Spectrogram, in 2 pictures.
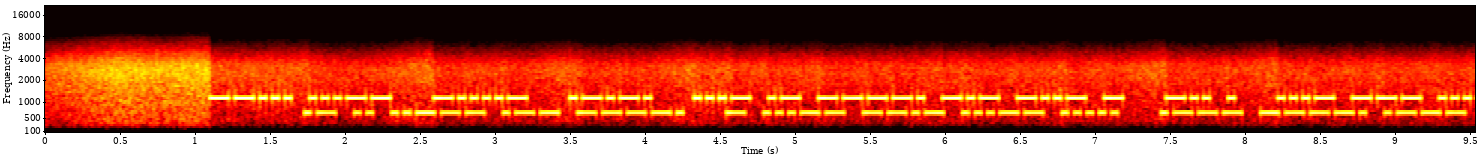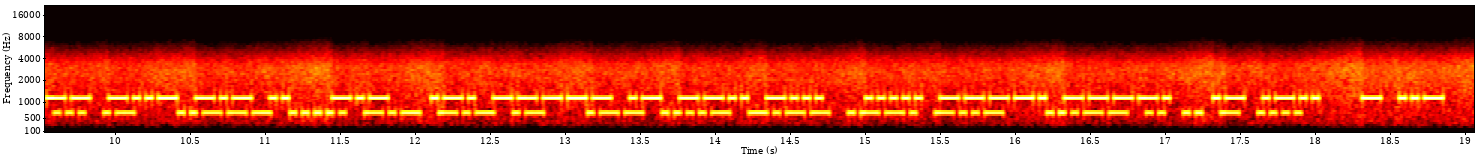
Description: Morse code, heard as two keyed tones, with radio static. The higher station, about 29 wpm, 1150 Hz: 73 - <AR> VA9KXT DE VO3XKI K R0AZB 599 AL TU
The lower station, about 29 wpm, 670 Hz: AI2W9 T3Q35 J9JSA 25KKA W4YPX 3IITH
